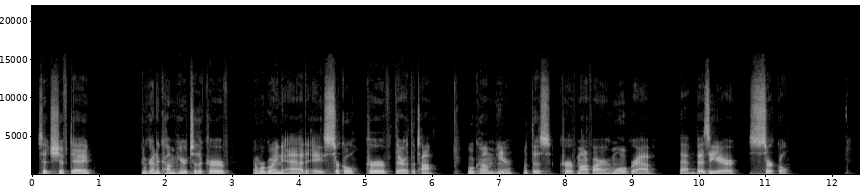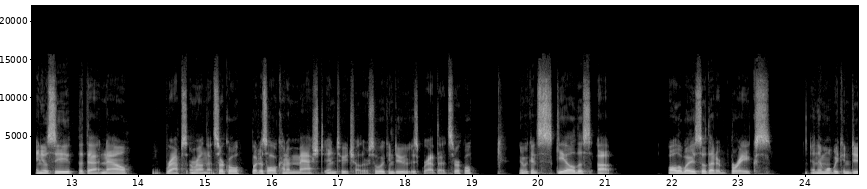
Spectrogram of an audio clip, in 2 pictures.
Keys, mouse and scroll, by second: 5.6 click, 6.0 click, 8.2-11.3 drag, 12.9 middle click, 13.9-14.2 scroll up 3, 14.2-17.8 shift+middle drag, 17.8 click, 18.5-19.4 middle drag, 19.4 s, 23.2-24.8 shift+middle drag.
